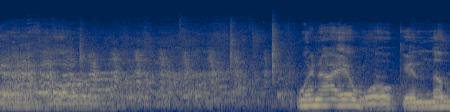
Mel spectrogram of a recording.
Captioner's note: guests laughing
